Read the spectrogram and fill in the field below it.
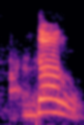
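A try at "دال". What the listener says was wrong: ডালের পরে দাল বলবে কে? ডাল, ডাল এভাবে।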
